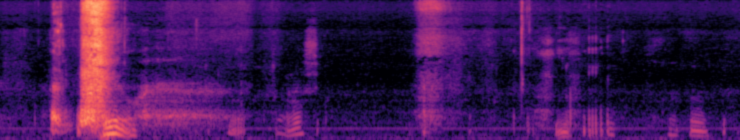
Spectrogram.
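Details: Sneezing attributed to allergies: a sharp intake, then one loud explosive sneeze, a short trailing breath and quiet voices; a single forceful sneeze.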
